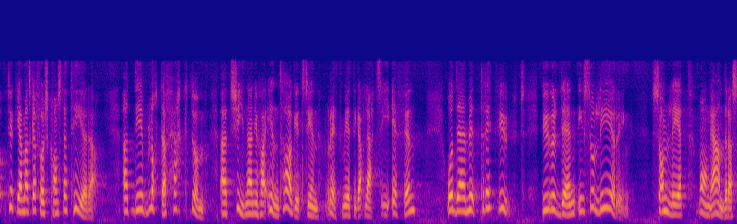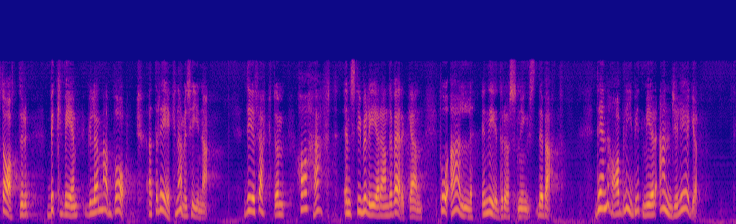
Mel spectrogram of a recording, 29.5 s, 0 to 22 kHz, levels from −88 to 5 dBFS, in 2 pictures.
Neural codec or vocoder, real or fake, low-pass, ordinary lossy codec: codec, 24 kHz, 0.9 kbps, DualCodec; fake; 7.2 kHz; none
